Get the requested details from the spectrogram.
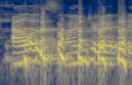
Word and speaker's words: Alessandra: Alessandra is spelled A-L-E-S-S-A-N-D-R-A.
